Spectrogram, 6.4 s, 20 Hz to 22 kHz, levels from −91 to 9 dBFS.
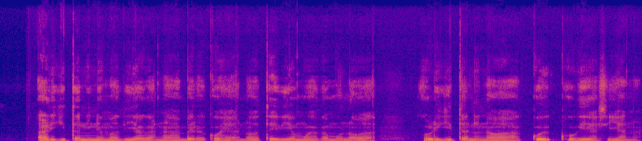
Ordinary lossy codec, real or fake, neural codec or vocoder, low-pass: none; fake; vocoder, 44.1 kHz, 128 mel bands, Pupu-Vocoder; none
